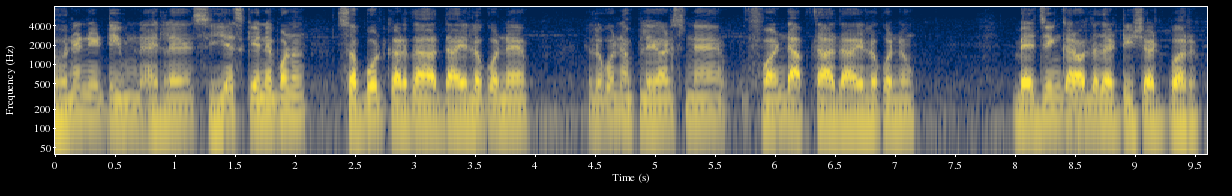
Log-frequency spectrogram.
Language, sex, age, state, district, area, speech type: Gujarati, male, 18-30, Gujarat, Surat, urban, spontaneous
